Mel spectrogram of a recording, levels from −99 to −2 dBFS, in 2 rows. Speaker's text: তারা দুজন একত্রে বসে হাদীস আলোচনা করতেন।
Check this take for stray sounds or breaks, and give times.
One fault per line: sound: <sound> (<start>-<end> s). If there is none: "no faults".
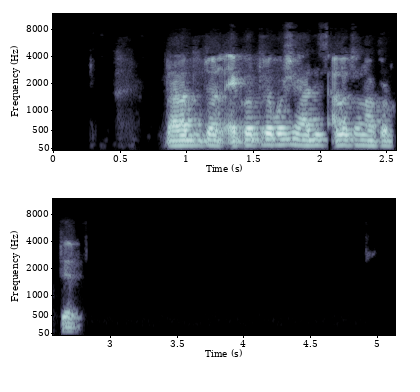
no faults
